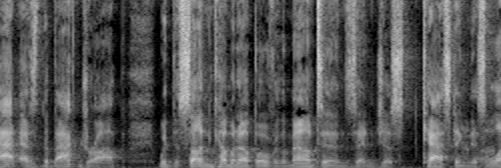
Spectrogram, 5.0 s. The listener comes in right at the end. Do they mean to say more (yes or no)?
no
